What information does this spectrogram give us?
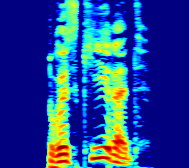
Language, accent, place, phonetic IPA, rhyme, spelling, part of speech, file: German, Germany, Berlin, [bʁʏsˈkiːʁət], -iːʁət, brüskieret, verb, De-brüskieret.ogg
- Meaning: second-person plural subjunctive I of brüskieren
